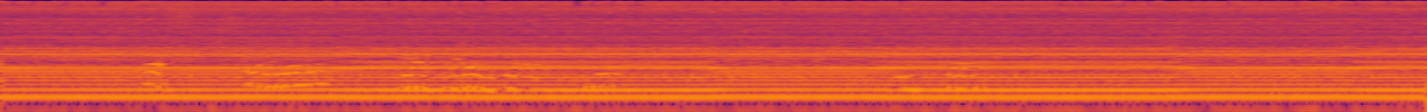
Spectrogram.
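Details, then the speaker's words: Steady loud motor hum and whine of a portable electric suction machine running, used for deep tracheostomy suctioning. "Ah oui, c'est bruyant mais écoutez, il faut respirer dans la vie. Et puis ça ça fait la petite machine euh à succion."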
